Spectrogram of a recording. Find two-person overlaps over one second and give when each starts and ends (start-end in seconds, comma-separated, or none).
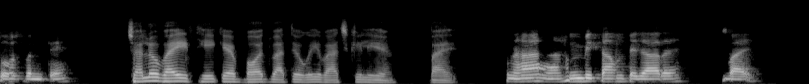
none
